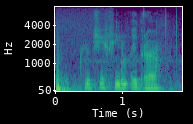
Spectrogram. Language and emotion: Russian, neutral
